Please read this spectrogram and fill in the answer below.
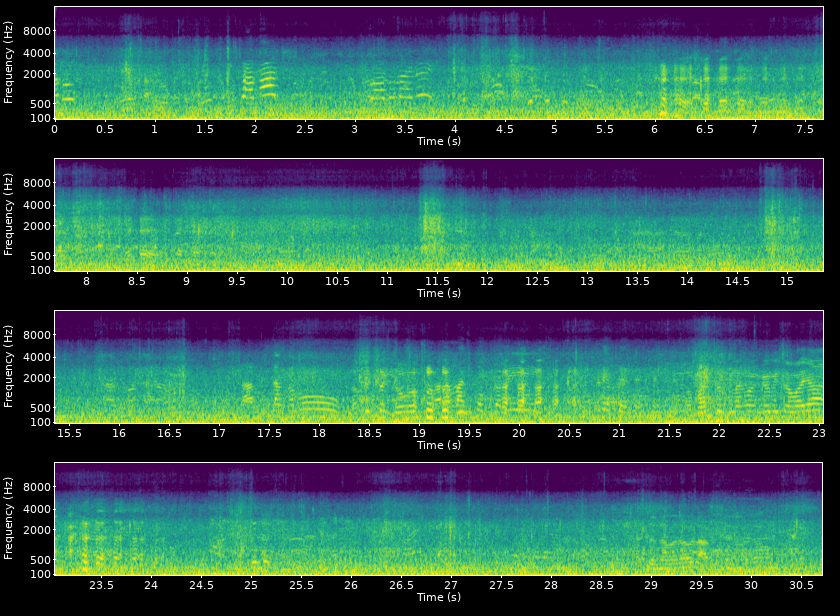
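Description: Wind buffeting the microphone over choppy sea water around an outrigger boat, with many voices calling and shouting across the water throughout and a few sharp knocks.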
